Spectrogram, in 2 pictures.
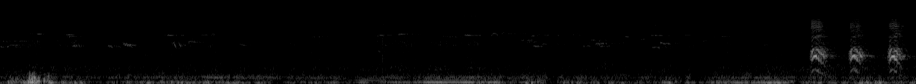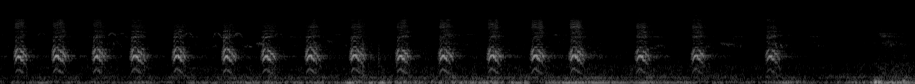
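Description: Crows cawing. About halfway through comes a fast, even run of some twenty caws, about two a second, lasting roughly nine seconds.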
